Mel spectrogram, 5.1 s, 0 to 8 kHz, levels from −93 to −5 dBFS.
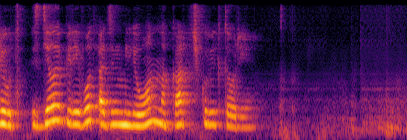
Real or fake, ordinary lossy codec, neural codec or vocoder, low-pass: fake; Opus, 64 kbps; codec, 24 kHz, 0.9 kbps, DualCodec; 7.2 kHz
